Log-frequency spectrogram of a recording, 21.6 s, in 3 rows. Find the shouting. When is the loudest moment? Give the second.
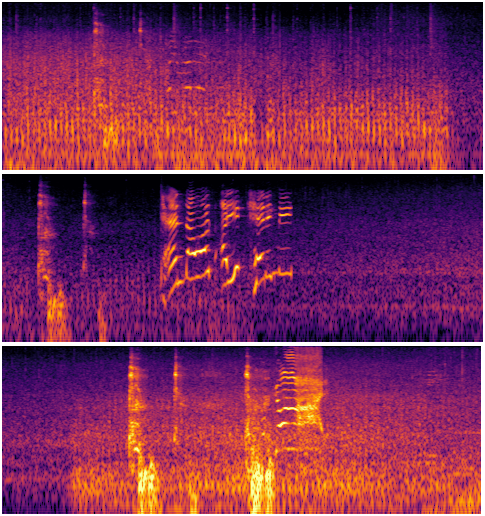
19 s.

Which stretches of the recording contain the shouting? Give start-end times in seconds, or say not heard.
2.4-3.2, 9.6-11.6, 18.3-19.4.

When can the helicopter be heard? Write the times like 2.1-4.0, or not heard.
0.0-11.0, 15.4-21.5.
